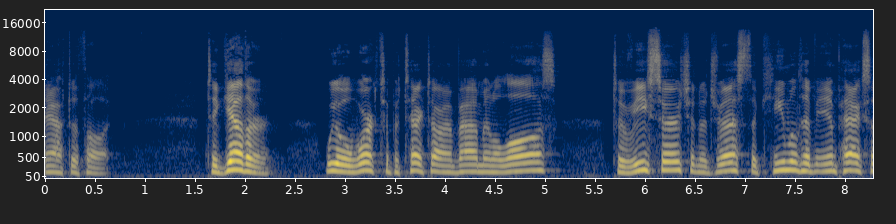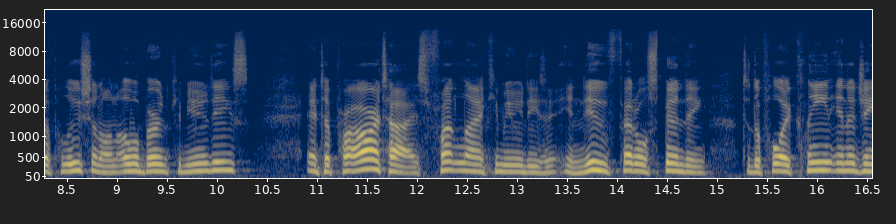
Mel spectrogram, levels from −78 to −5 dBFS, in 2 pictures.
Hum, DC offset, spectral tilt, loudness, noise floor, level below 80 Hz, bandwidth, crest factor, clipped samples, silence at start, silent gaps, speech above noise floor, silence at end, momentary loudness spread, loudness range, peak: none; under 0.1%; -6.5 dB/octave; -24 LUFS; -60 dBFS; -62 dBFS; 13.5 kHz; 20 dB; under 0.1%; 0 s; none; 37 dB; 0 s; 12 LU; 3 LU; -4 dBFS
